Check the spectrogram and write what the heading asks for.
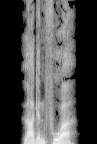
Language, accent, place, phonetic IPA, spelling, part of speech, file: German, Germany, Berlin, [ˌlaːɡn̩ ˈfoːɐ̯], lagen vor, verb, De-lagen vor.ogg
- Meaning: first/third-person plural preterite of vorliegen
